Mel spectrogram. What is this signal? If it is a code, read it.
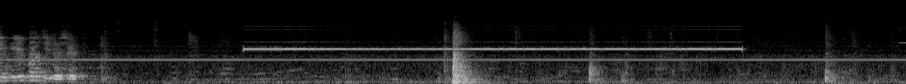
PSK31 (31.25 baud), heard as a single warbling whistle, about 2000 Hz, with fading, a steady whistle near 1180 Hz and the noise of a crowd indoors.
